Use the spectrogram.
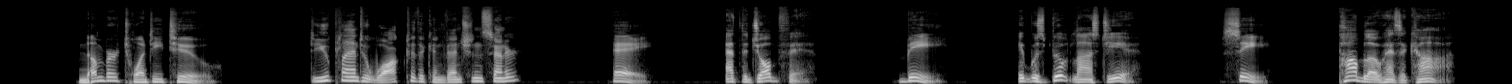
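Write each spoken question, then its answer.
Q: Do you plan to walk to the convention center?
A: C: Pablo has a car.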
